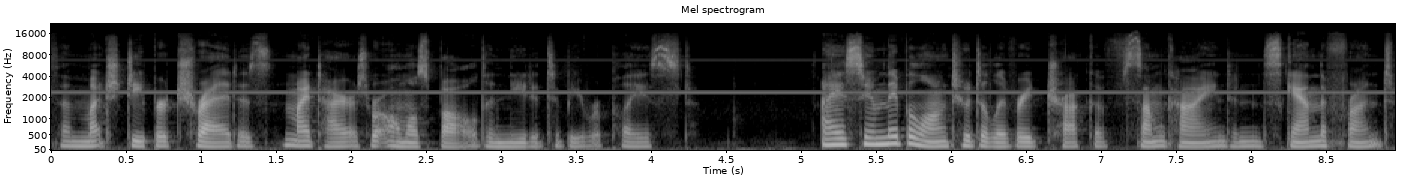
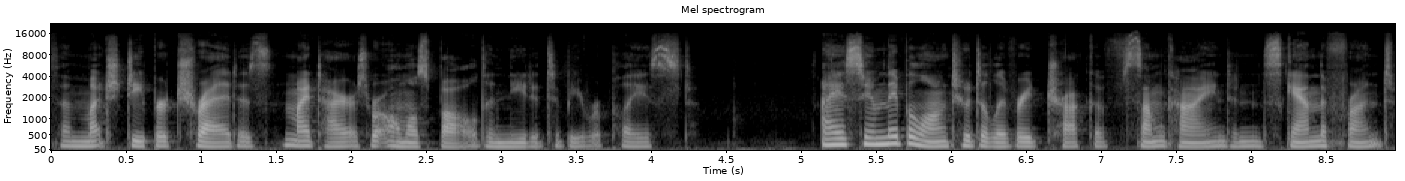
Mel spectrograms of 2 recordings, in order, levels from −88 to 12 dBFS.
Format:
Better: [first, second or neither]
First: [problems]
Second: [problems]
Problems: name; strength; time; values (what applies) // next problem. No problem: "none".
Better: second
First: high-pitched whine; noticeable; throughout; 2.5 kHz, 20 dB below the speech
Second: none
